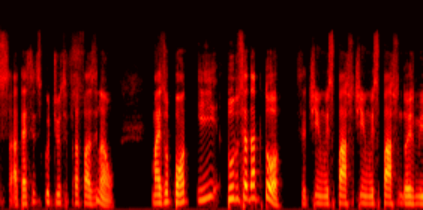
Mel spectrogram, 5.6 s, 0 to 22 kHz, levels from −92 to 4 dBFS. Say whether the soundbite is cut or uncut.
cut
